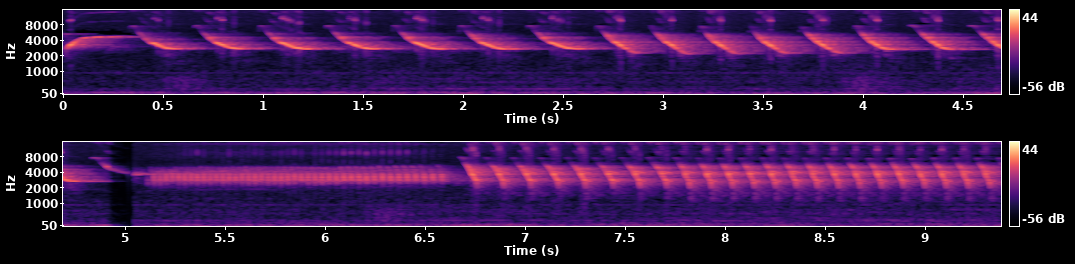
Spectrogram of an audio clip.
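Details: Canary singing a long roll to get other canaries to join in: repeated downward-sweeping whistles about twice a second, a steady buzzy trill, then a rapid high pulsing trill.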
